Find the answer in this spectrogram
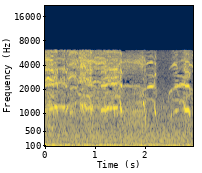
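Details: Early morning at a common swift nest: short, arched nasal calls, then a few fast downward-sliding notes near the end, against a low steady rumble.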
